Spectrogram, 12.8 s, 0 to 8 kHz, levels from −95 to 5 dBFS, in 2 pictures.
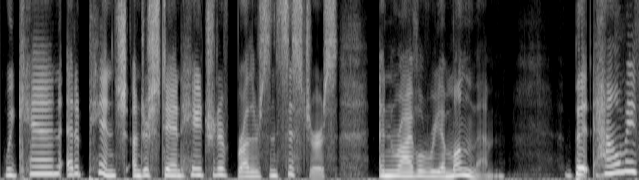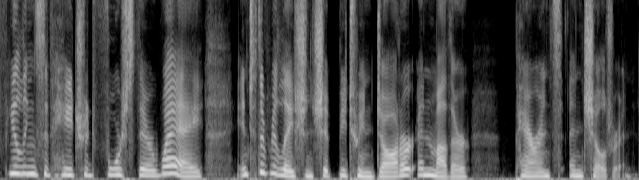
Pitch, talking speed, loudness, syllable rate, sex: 245 Hz, 160 wpm, -19 LUFS, 5.0 syllables/s, female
